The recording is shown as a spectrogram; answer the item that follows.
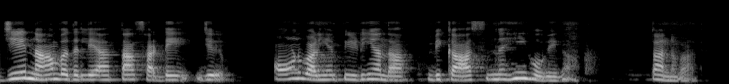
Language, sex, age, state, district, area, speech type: Punjabi, female, 30-45, Punjab, Patiala, urban, spontaneous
